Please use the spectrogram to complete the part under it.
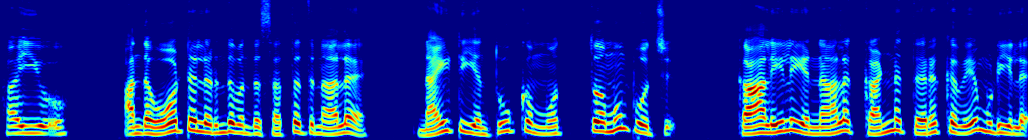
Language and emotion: Tamil, sad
